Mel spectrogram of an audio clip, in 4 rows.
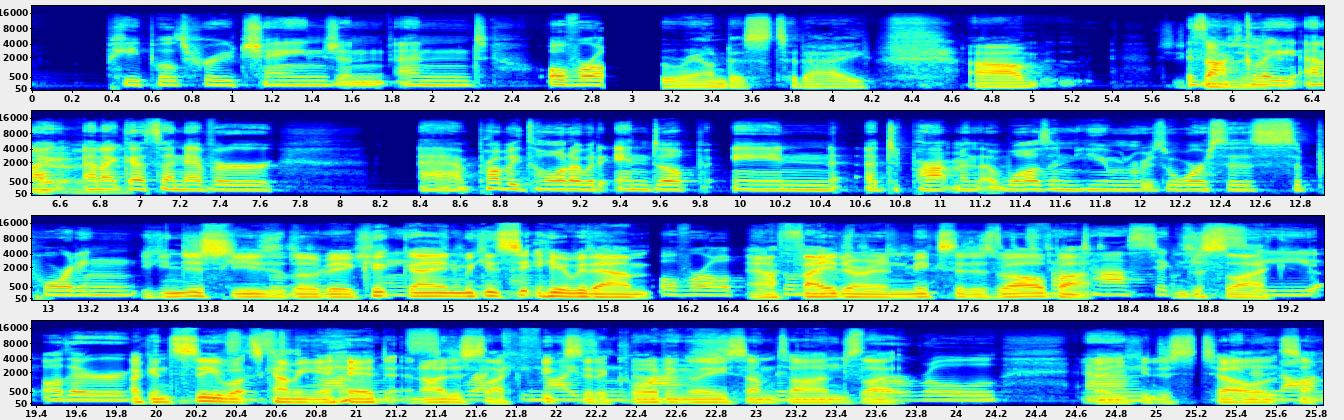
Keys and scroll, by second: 0.9 f, 1.0 f, 2.4 F8.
